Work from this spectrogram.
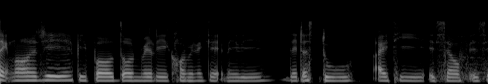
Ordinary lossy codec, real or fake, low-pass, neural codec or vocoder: none; real; none; none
